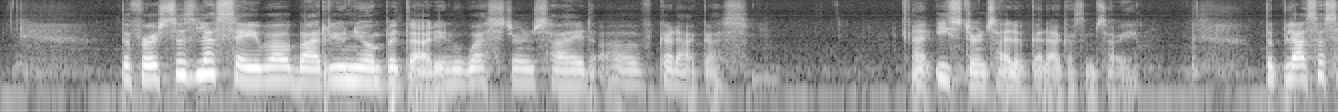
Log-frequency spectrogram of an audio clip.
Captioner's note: speaking spanish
